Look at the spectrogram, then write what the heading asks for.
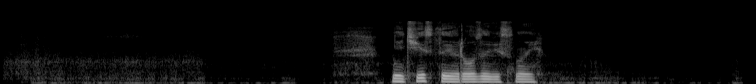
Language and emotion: Russian, neutral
